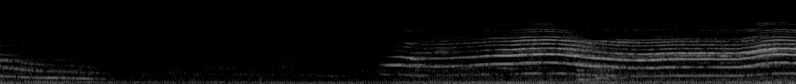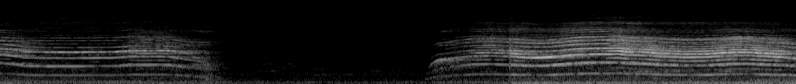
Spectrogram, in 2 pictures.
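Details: A falling tail of one cry opens, then mother and daughter cats trade a six-second undulating yowl and, after a pause, a louder, harsher one that keeps climbing and wavering.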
